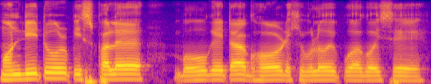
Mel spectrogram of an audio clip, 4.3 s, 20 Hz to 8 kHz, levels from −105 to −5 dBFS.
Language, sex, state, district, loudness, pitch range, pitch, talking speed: Assamese, male, Assam, Sonitpur, -17 LUFS, 115-135 Hz, 125 Hz, 95 wpm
